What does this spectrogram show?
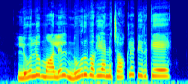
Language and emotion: Tamil, surprised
